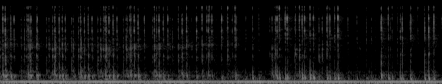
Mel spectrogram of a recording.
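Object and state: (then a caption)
Plastic pump bottle. Long dark nails on both hands tap rapidly on a small, clear, hollow plastic Fructis hair serum pump bottle holding clear liquid. The result is a dense, continuous stream of quick, bright clicks and ticks over a steady low hum.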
